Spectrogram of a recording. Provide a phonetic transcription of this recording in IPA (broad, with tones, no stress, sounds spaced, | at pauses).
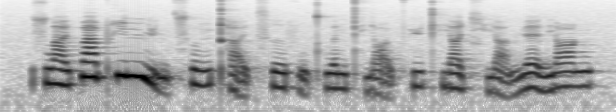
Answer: s w a˧˥ ɪ̯ p ä˥ pʰ i˥ n n̪ y̰˨˩ n t͡sʰ ʊ˧˥ ŋ t̪ʰ a̰˨˩ ɪ̯ t͡sʰ ɹ̩˥ f ṵ˨˩ t̪ʰ w ə˥˩ n t̪ʰ j ɑ̰˨˩ ʊ̯ pʰ y˥ t̪ʰ j ä˥˩ t͡ɕʰ j ä̰˨˩ n̪ ɥ ɛ˥˩ l j ɑ˥ ŋ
